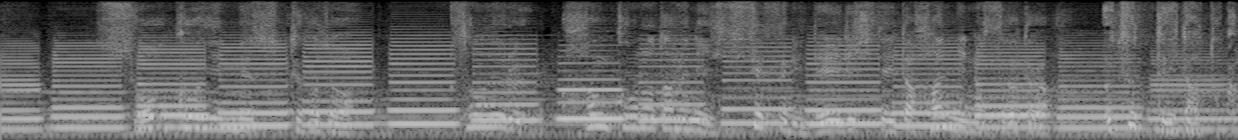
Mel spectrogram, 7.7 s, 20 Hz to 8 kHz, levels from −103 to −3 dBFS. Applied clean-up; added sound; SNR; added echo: none; Wind instrument, woodwind instrument; -3 dB; none.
